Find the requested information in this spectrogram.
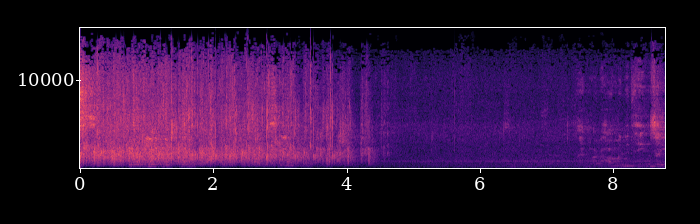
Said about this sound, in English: I think one round of applause for this.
